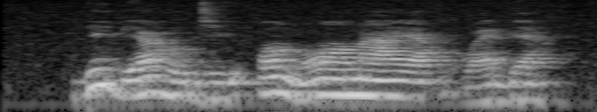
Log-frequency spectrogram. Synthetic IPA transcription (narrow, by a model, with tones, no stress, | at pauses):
bi˦bja˦ɦʊ˨d͡ʒi˨ɔ˦nʊ˨ɔ˦na˦a˦ja˦kʊ˨kʷe˦bja˦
